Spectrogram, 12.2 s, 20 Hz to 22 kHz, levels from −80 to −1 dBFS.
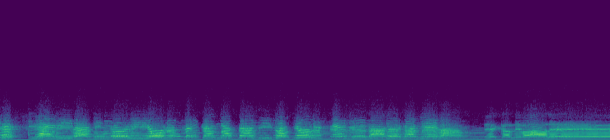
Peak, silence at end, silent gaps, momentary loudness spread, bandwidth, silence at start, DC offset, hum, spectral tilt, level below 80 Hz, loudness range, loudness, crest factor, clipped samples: -10 dBFS; 0 s; none; 8 LU; 8.4 kHz; 0 s; under 0.1%; none; -5.5 dB/octave; -70 dBFS; 2 LU; -26 LUFS; 16 dB; under 0.1%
